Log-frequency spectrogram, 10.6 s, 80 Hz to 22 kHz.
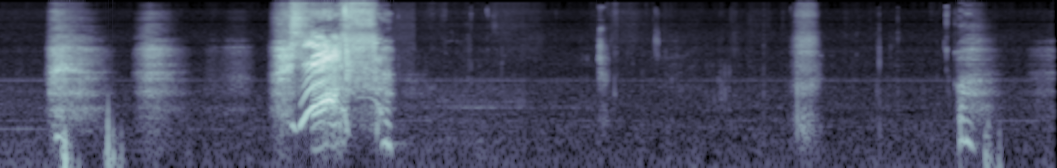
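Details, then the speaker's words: Adult sneezing at about 1 a.m. on a hot night, recorded on a mobile phone, described as deep: several sneezes with sharp bursts and breathy intakes, one loud and long with a voiced cry, softer sniffs between. "oh jesus i felt that coming on and i got my mobile phone really quick oh this sneeze is really deep from my"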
